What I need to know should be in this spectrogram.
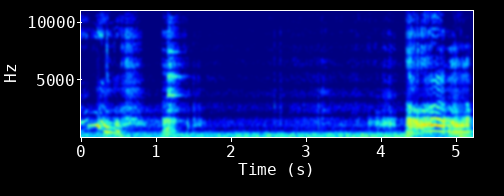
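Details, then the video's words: Dog giving two short, harsh bark-growl bursts near the start, a quiet stretch of low room hum, then a louder, drawn-out whining bark with a falling pitch at the end. "Funny Dog Sounds And Barks"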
